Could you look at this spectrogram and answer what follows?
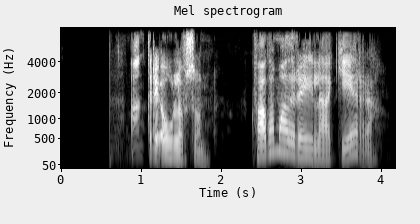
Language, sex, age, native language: Icelandic, female, 50-59, Icelandic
